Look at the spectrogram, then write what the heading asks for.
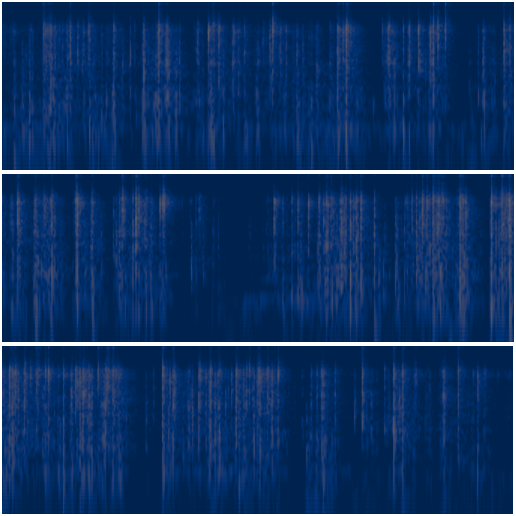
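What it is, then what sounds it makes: Plastic foil candy bag. A small green printed plastic foil bag of Fruit Perfect Match gummy candies, full of gummies, is held, crinkled, squeezed and turned over by gloved fingertips, with other sweets lying unused on a wooden table. Dense, bright, crackling crinkles come in bursts across the whole clip, with almost no low end and short pauses, the longest near the middle.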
